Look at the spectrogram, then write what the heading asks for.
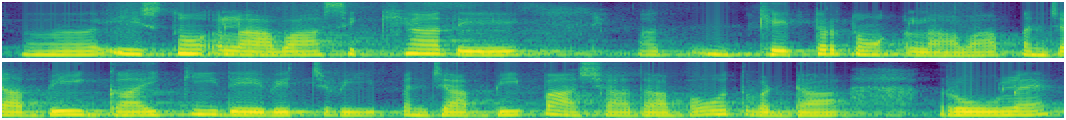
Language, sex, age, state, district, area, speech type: Punjabi, female, 45-60, Punjab, Patiala, rural, spontaneous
